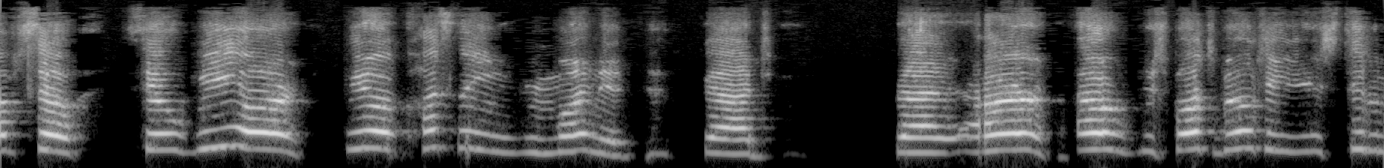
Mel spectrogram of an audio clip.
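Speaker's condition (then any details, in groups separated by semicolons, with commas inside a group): Cerebral palsy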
